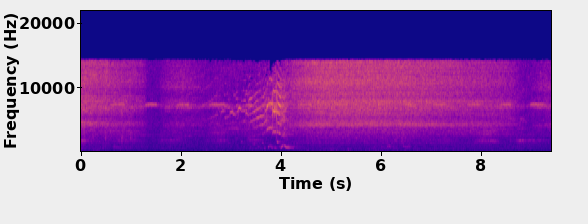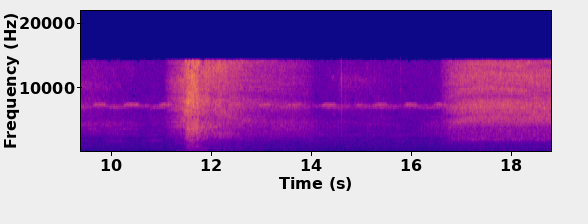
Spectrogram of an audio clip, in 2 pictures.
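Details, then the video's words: Boa constrictor hissing defensively at Pico Bonito lodge, Honduras, in April 2017. Drawn-out airy hisses come in several spells, with a short loud burst near the middle, over a constant high-pitched insect drone. "Defensive Boa Constrictor"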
